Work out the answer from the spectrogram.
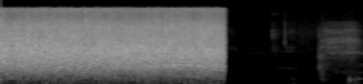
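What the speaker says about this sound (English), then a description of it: "Nice applause coming from there." Crowd of baseball fans at a high school game between Pleasant Grove and Dixie clapping and cheering in a dense, loud wash for about two seconds, cutting off abruptly to near silence before a faint murmur returns.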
